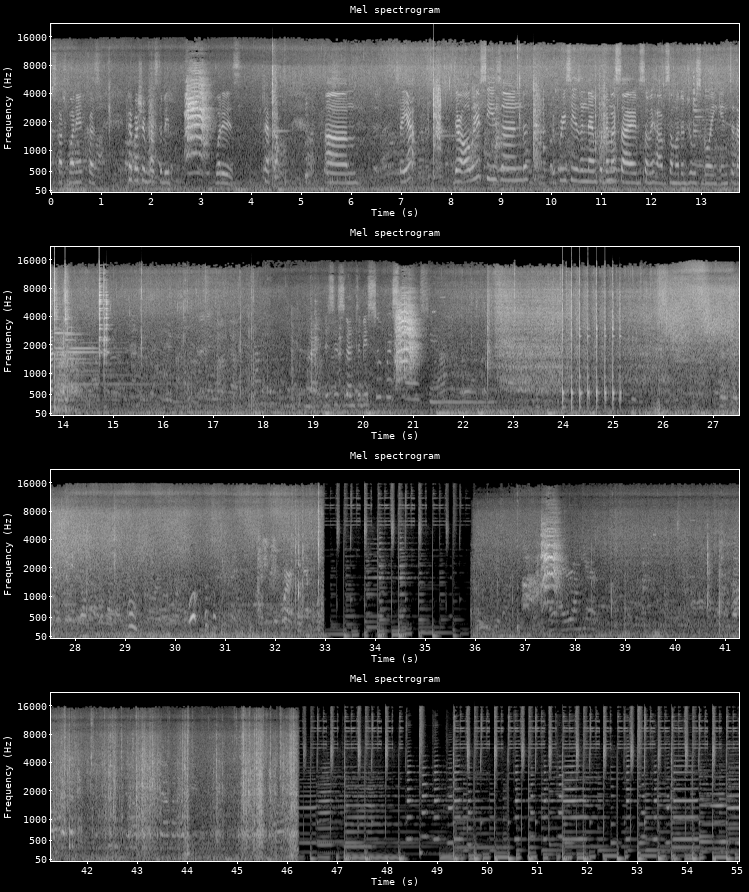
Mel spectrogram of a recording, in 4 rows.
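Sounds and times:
indistinct voices: 1.0 - 23.8
crayfish sizzling in a wok: 4.2 - 16.8, 22.6 - 32.3
steady low rumble: 21.3 - 32.2
background music: 33.0 - 35.9, 46.2 - 55.0.

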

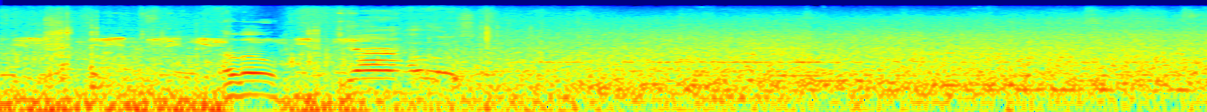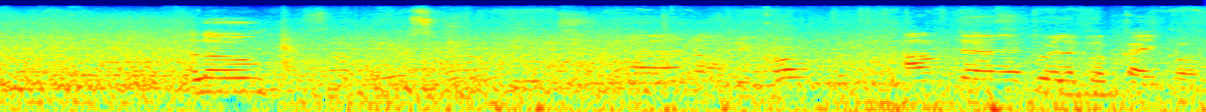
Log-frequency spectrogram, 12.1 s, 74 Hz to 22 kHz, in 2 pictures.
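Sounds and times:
marine engine running: 0.0 - 12.0.

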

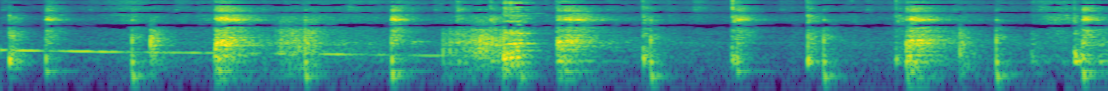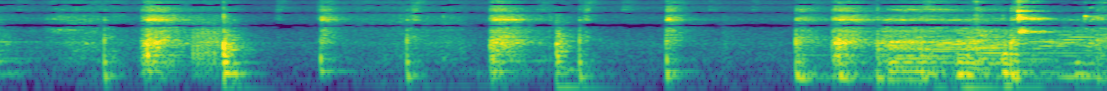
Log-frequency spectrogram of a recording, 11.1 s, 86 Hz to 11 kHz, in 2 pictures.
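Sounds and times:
rhythmic clicks and taps: 0.0 - 11.0.

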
